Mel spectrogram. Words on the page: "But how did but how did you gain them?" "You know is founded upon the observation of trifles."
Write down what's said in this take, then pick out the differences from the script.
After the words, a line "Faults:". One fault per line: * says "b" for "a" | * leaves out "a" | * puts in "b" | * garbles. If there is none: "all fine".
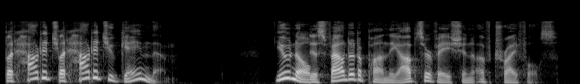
"But how did but how did you gain them?" "You know is founded upon the observation of trifles."
Faults:
all fine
